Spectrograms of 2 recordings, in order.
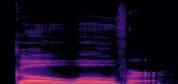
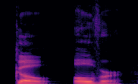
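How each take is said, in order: First: A light w sound links the two words. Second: The words are separated with no w sound. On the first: The speaker calls it right. "add a tiny little W between those two ... much more natural" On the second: The speaker calls it wrong. "if we just say O ... that doesn't sound natural"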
